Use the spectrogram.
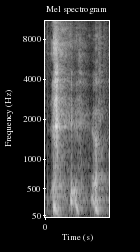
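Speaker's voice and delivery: a short unvoiced chuckle to himself; soft breathy laugh. Real, not acted. Vlogger tells viewers about the news, quiet real chuckle. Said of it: "I'm laughing".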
